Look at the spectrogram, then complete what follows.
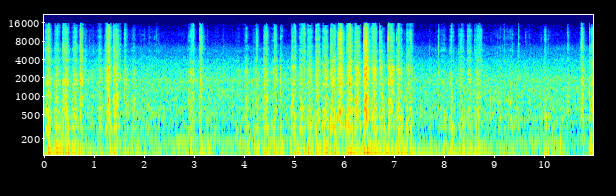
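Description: Small hand file scraping back and forth over the edge of a thin perforated sheet-metal disc, in irregular runs of quick strokes that are loudest midway. The sharp cut edges are being filed smooth.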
